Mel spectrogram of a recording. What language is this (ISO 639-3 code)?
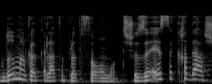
heb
